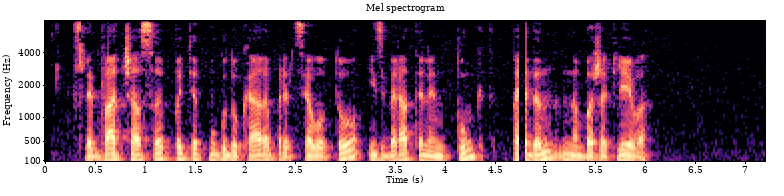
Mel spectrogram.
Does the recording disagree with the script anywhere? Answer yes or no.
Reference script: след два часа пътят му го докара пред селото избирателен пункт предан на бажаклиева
no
